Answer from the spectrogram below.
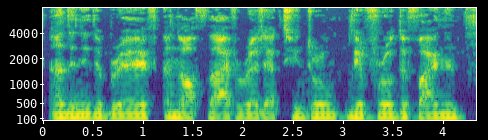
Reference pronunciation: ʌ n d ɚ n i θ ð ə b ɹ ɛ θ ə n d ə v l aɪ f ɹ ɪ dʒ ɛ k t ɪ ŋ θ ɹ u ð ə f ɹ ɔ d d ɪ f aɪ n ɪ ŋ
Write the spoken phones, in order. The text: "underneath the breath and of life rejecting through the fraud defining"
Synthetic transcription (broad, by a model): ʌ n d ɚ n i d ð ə b ɹ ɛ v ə n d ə f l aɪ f ɹ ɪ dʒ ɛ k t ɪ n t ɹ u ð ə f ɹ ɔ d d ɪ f aɪ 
